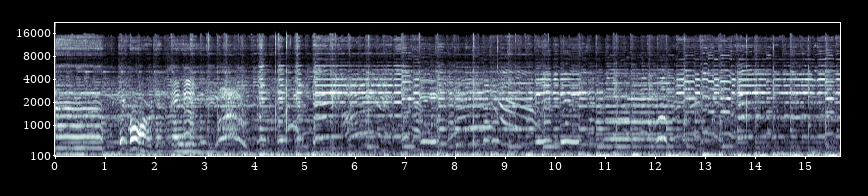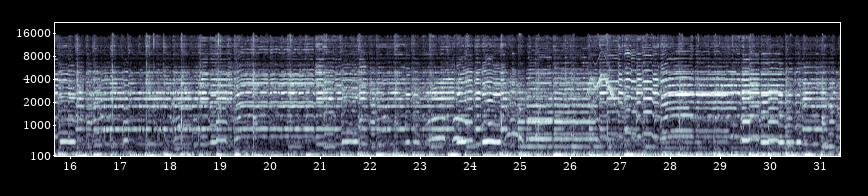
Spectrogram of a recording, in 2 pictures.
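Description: Live bluegrass band playing, with a fiddle taking the lead over strummed acoustic guitar and banjo, and a steady beat underneath.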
